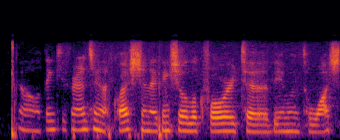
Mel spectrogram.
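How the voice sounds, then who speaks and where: A woman with a non-native accent, medium in pitch, somewhat breathy, in a monotone, flat intonation at a moderate pace. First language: not English. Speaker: yoga book club host. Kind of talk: video call interview. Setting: video call.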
